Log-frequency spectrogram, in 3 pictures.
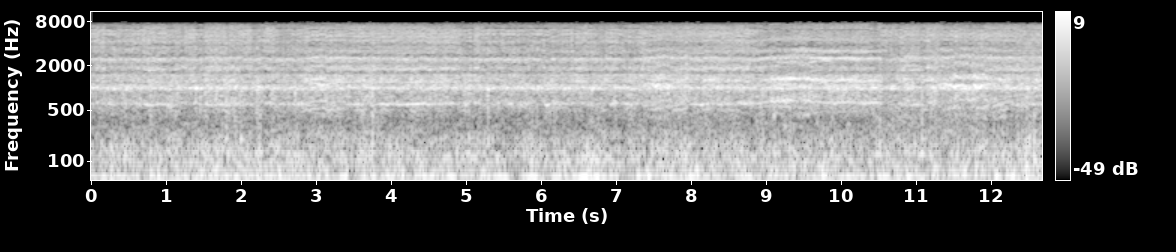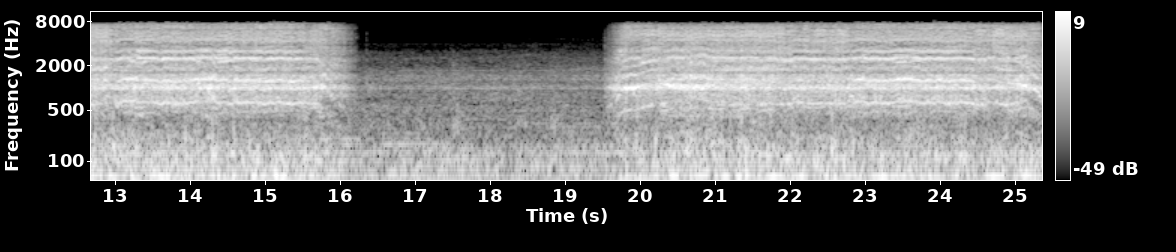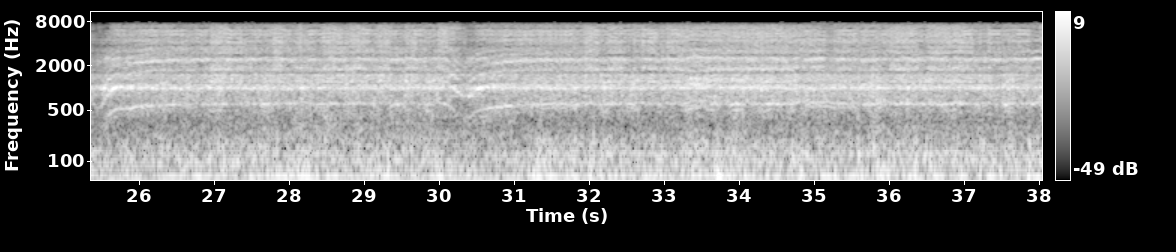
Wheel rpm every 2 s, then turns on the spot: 160, 160, 160, 160, 160, 160, 160, 150, 20, 10, 140, 160, 140, 150, 160, 140, 160, 160, 160.
none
